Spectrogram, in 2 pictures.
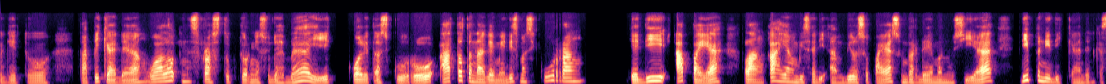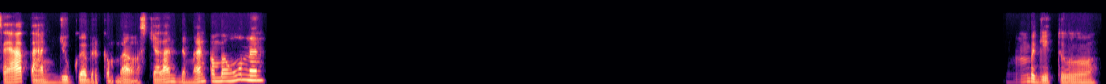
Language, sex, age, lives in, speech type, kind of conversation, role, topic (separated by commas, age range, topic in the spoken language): Indonesian, male, 25-29, Indonesia, read, expert-assistant, asker, Ada anggapan bahwa letak geografis menentukan kemajuan ekonomi suatu daerah. Sebenarnya, seberapa besar pengaruh lokasi dibanding faktor lainnya?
